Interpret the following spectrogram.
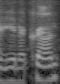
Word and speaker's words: Unicron: I didn't mispronounce it this time. Hello, Reaper Unicron. Thank you for the raid. Welcome in. Hello, how are you doing? I read it as unicorn.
